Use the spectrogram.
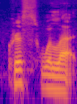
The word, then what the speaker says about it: Ouellette: Ouellette? Chris Ouellette. Chris So Ouellette. it's like a W.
